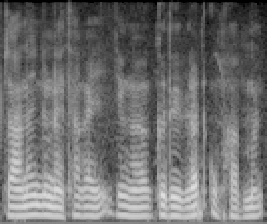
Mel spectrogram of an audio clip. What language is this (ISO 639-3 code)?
brx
